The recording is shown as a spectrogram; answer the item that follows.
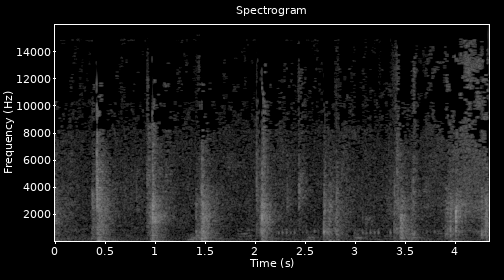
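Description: A series of soft knocks and bumps, about one every half second, over a faint background.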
